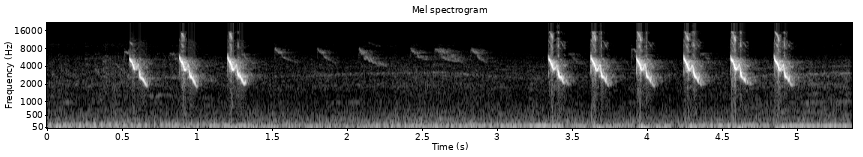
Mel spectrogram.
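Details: Male olive-backed tailorbird, very vocal, calling to a female with varied song. Three sharp, bright downslurred notes, a pause with faint softer notes, then six more loud descending notes about a third of a second apart, over a low background hum.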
